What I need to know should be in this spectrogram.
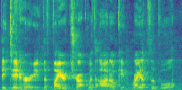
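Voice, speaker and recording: A man with a mid-range voice reads a children's story aloud at a normal pace, acting out the dialogue expressively and tossing casual asides to a pet. The room is echoey, with a hum in the background.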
